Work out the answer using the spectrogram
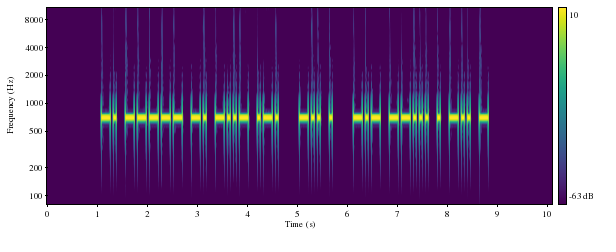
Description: Morse code, heard as a keyed tone, about 21 wpm, 700 Hz. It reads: N0NXR DE K7EDT
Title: USA Callsign DE Callsign - 5 Characters - 20wpm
